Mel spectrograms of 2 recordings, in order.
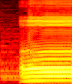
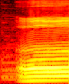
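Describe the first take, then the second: No difference in how they are said.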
